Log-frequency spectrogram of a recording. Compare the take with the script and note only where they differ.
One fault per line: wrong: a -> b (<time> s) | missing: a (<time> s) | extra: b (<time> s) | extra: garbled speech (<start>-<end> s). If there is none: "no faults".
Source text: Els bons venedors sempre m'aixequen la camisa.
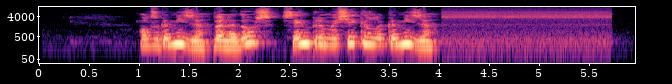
wrong: bons -> camisa (1.3 s)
